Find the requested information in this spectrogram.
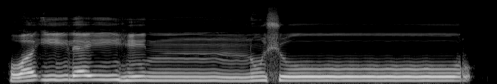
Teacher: ہا کو ملائیں گے نون کے ساتھ، اور نون کے اوپر شد ہے، غنہ ہوگا، اور یہاں پر را کو موٹا پڑھا جائے گا، وَإِلَيْهِ النُّشُورُ۔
